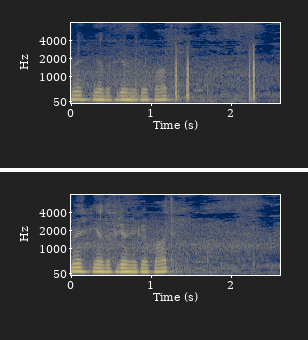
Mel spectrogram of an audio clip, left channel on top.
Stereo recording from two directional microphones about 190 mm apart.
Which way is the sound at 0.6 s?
15° right (ahead or behind).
